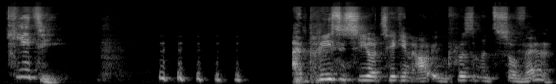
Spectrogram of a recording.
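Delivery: put-on high German-accented exclamation easing into teasing; amused German teammate. Teammate pleased at how she takes imprisonment, high German-accented delight.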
